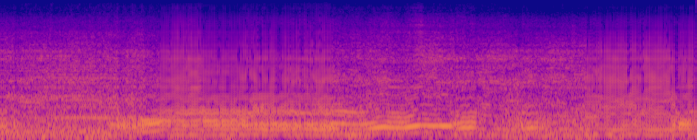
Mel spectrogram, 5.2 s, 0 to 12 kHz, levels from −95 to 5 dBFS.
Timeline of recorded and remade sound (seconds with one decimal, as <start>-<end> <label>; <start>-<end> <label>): 0.0-1.2 recorded; 1.2-2.5 remade; 2.5-4.4 recorded; 4.4-5.2 remade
